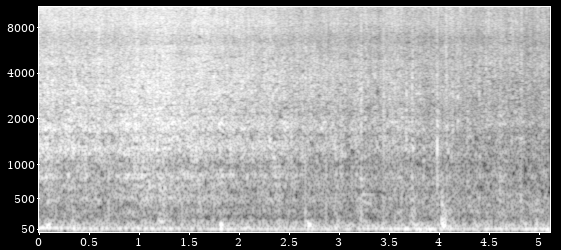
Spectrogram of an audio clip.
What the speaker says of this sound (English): By this time, the vagar should be almost getting there.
